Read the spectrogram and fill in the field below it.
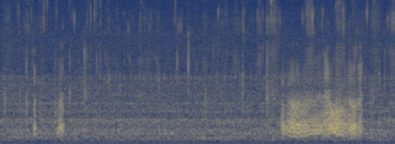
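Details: Two young stray kittens, freshly rescued from outdoors, eat. Faint chewing clicks are broken near the end by one loud, drawn-out harmonic growl-like murmur lasting over a second.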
